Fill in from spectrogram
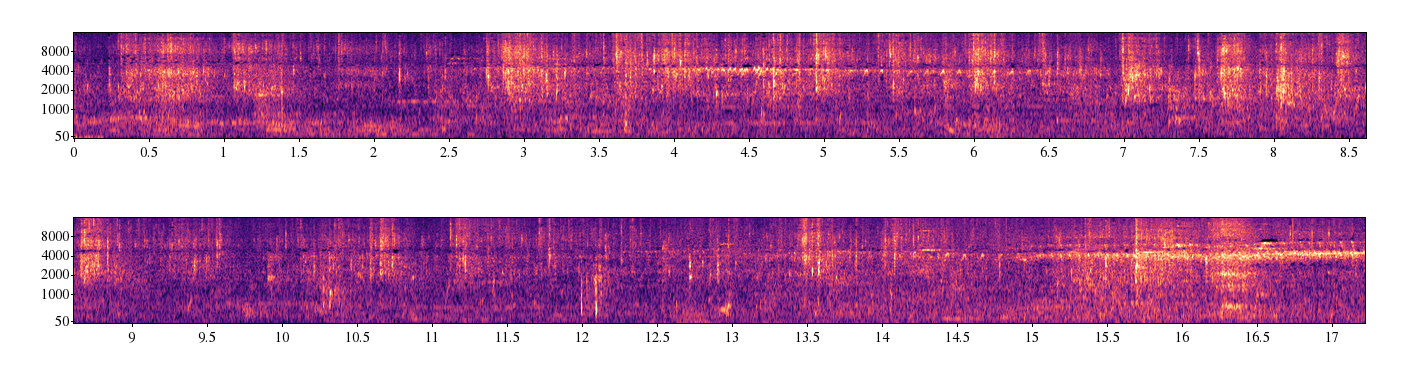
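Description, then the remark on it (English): Water trickles and splashes steadily from a fountain in the courtyard of a Quranic school in the Medina, where men wash their feet, hands and face before prayer; a continuous bright hiss broken by irregular small splatters that stay at an even level throughout. “Men who live and work in this part of the Medina come here to pray, but before they do, they remove their shoes and wash their feet, hands, and face at the fountain in the school's courtyard.”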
